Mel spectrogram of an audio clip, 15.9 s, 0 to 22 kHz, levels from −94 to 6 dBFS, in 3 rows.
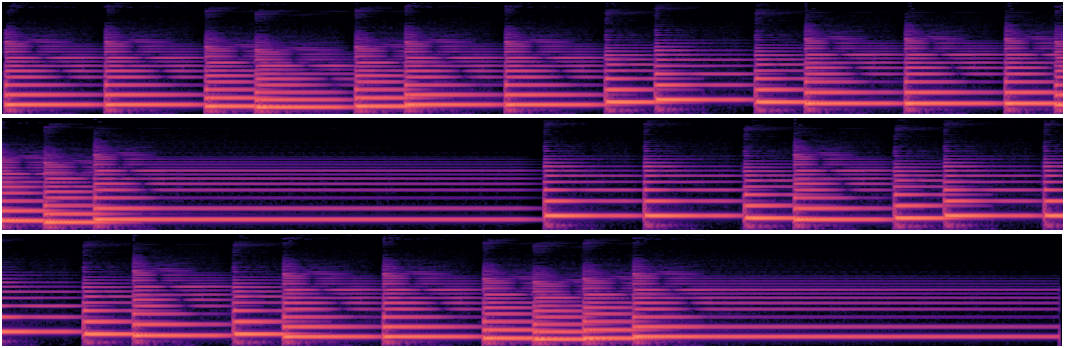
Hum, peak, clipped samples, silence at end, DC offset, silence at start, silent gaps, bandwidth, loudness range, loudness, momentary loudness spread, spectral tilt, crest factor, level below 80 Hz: none; -12 dBFS; under 0.1%; 0 s; under 0.1%; 0 s; none; 9.4 kHz; 3 LU; -26 LUFS; 11 LU; -5 dB/octave; 14 dB; -68 dBFS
